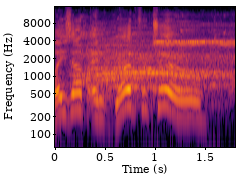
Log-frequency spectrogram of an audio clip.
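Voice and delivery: loud, excited shouted call.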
